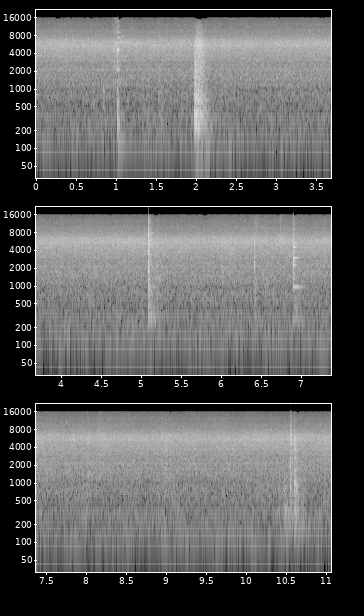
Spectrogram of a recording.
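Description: A metal skimmer clinks against a pan.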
